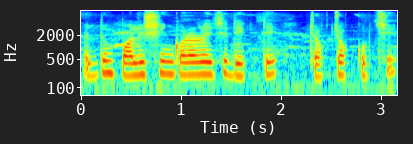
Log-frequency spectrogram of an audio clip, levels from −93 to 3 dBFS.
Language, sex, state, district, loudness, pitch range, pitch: Bengali, female, West Bengal, Malda, -18 LUFS, 210-230 Hz, 215 Hz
